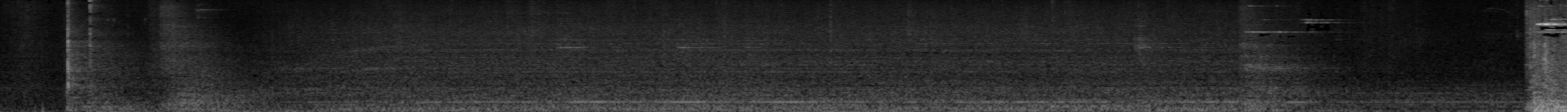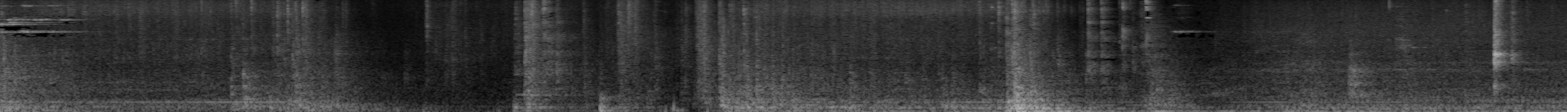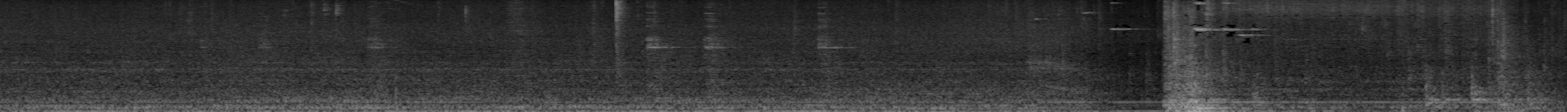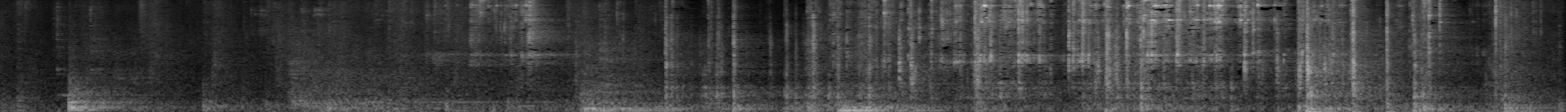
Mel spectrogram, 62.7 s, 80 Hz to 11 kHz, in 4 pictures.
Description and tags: elevator trip
trin in modern elevator with quite noisy door, recorded with H4zoom
elevator, industrial, trip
